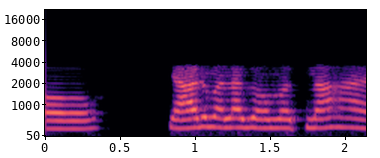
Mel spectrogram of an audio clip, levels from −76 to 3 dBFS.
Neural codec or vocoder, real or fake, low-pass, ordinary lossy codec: codec, 16 kHz in and 24 kHz out, 1 kbps, XY-Tokenizer; fake; 3.6 kHz; none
